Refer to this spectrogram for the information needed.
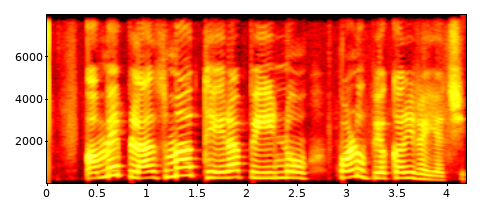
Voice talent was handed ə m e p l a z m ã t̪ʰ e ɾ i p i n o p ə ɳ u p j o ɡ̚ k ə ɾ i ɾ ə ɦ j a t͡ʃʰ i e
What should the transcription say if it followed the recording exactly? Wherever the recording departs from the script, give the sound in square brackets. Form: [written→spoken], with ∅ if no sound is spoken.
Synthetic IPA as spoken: ə m e p l a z m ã t̪ʰ e ɾ [i→a] p i n o p ə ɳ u p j o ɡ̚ k ə ɾ i ɾ ə ɦ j a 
